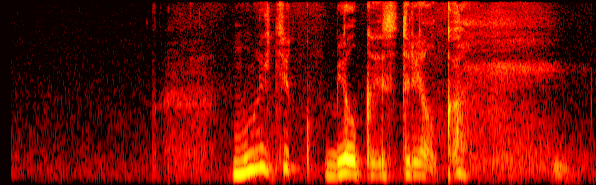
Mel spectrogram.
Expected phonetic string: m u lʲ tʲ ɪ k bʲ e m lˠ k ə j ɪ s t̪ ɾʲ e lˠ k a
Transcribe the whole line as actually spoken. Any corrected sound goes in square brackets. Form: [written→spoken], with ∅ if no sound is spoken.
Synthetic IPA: m u lʲ tʲ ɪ k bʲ e [m→∅] lˠ k ə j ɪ s t̪ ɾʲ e lˠ k [a→ə]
